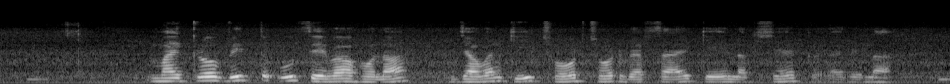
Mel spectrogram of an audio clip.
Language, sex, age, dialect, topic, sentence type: Bhojpuri, male, 31-35, Northern, banking, statement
